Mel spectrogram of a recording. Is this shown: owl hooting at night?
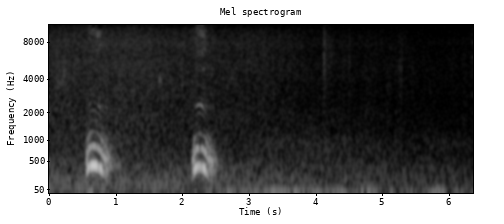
yes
